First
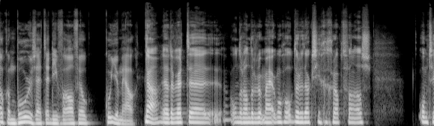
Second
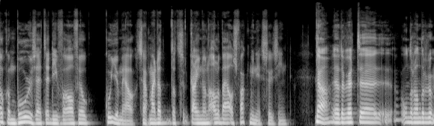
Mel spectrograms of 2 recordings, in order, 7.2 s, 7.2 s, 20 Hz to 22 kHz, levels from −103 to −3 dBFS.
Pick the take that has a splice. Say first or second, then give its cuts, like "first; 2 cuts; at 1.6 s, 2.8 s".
first; 1 cut; at 2.3 s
